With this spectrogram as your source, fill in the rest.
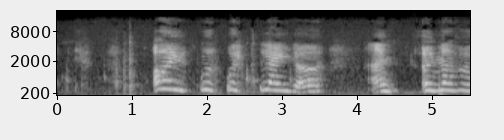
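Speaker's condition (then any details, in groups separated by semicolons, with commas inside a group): Cerebral palsy; not quadriplegic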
